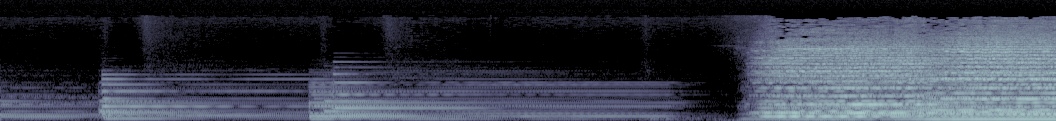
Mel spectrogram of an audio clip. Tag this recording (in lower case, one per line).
music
